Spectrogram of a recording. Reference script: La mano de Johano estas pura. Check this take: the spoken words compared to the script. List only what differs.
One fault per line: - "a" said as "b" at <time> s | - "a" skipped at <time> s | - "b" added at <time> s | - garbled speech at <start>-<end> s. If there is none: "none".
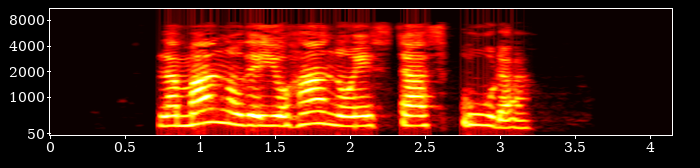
none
